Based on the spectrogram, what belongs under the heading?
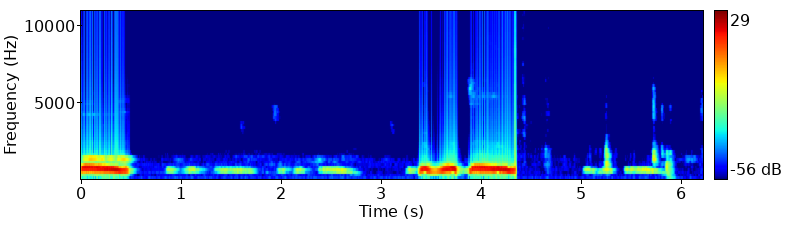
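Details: Decoy spotted dove with a thunder-style voice, cooing to draw out rival doves. A loud opening coo is followed by soft, low murmured notes, then a strong paired coo and a sharp click, with fainter cooing after.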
